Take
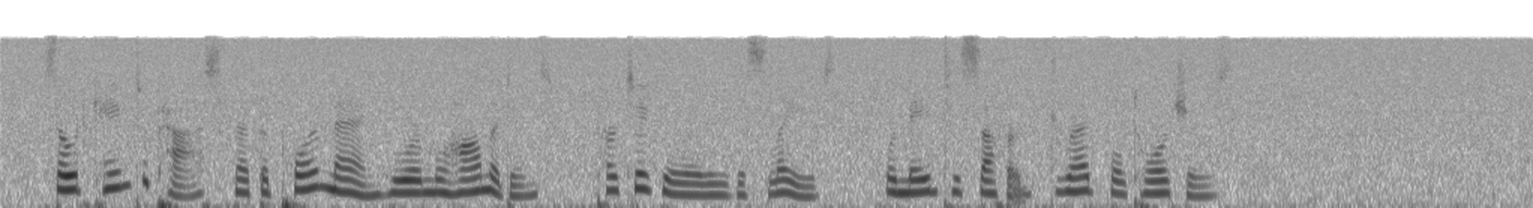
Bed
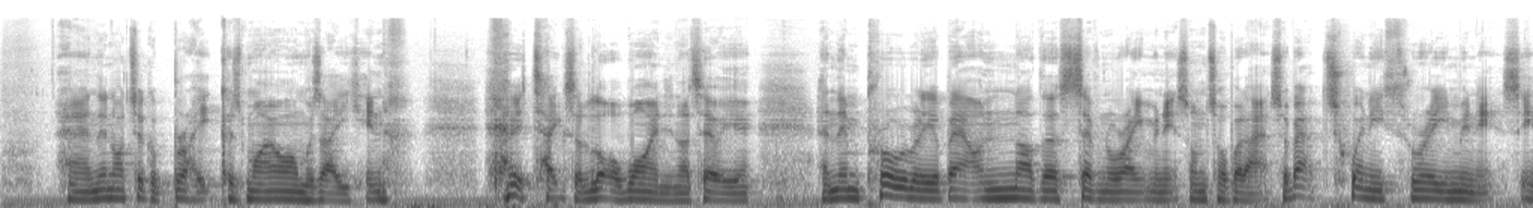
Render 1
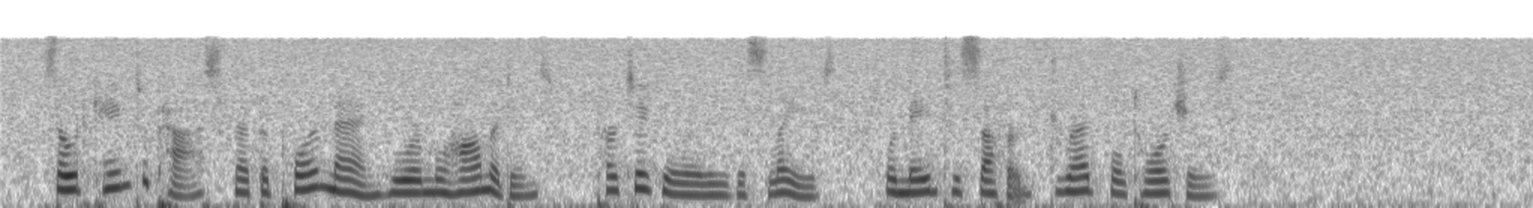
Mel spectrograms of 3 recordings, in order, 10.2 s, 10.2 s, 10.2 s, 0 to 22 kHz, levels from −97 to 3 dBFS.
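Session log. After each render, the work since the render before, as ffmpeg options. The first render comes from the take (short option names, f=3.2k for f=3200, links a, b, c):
-af "afftdn=nr=13:nf=-41"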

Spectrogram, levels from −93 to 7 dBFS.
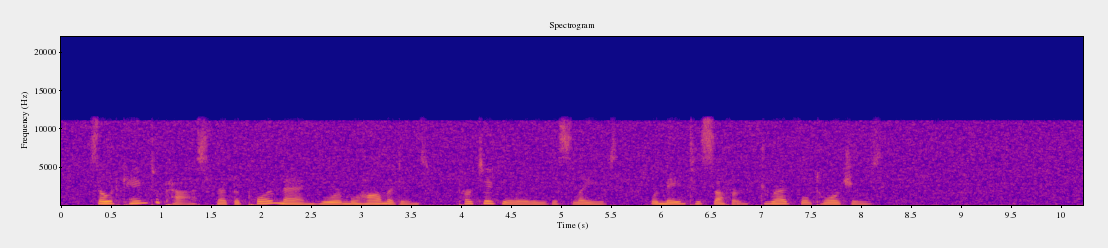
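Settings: -af anull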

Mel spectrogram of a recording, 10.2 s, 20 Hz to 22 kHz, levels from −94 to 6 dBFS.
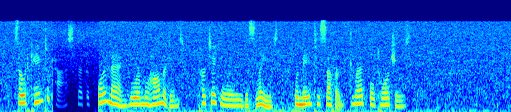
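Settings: -filter_complex "[0:a]asettb=1/sr,asplit=3[a][b][c];[a]atrim=end=1.054[d];[b]atrim=start=1.05:end=1.98,asetpts=PTS-STARTPTS,afade=t=in:d=0.004:c=qsin,afade=t=out:st=0.926:d=0.004:c=qsin,bandpass=f=7.3k:t=q:w=1.4[e];[c]atrim=start=1.976[f];[d][e]acrossfade=d=0.004:c1=hsin:c2=qsin[g];[g][f]acrossfade=d=0.004:c1=qsin:c2=hsin,asettb=1/sr,asplit=3[h][i][j];[h]atrim=end=4.834[k];[i]atrim=start=4.83:end=6.11,asetpts=PTS-STARTPTS,afade=t=in:d=0.004:c=qsin,afade=t=out:st=1.276:d=0.004:c=qsin,lowshelf=f=220:g=11[l];[j]atrim=start=6.106[m];[k][l]acrossfade=d=0.004:c1=hsin:c2=qsin[n];[n][m]acrossfade=d=0.004:c1=qsin:c2=hsin"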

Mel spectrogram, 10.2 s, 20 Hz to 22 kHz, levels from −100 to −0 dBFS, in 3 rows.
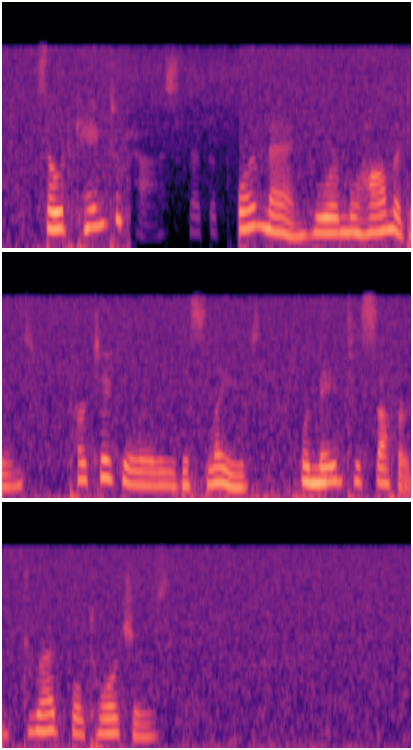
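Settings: -filter_complex "[0:a]asettb=1/sr,asplit=3[a][b][c];[a]atrim=end=0.654[d];[b]atrim=start=0.65:end=1.39,asetpts=PTS-STARTPTS,afade=t=in:d=0.004:c=qsin,afade=t=out:st=0.736:d=0.004:c=qsin,asplit=2[e][f];[f]adelay=16,volume=-7dB[g];[e][g]amix=inputs=2:normalize=0,atrim=end_sample=32634[h];[c]atrim=start=1.386[i];[d][h]acrossfade=d=0.004:c1=hsin:c2=qsin[j];[j][i]acrossfade=d=0.004:c1=qsin:c2=hsin"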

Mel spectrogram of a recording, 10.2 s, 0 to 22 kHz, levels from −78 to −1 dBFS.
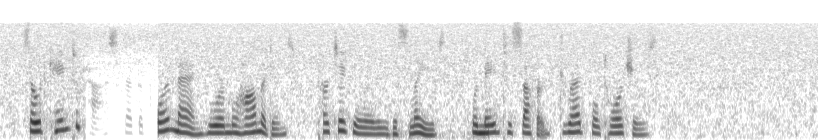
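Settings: -filter_complex "[0:a]acrossover=split=8100[a][b];[b]acompressor=threshold=-55dB:ratio=4:attack=1:release=60[c];[a][c]amix=inputs=2:normalize=0,highpass=100"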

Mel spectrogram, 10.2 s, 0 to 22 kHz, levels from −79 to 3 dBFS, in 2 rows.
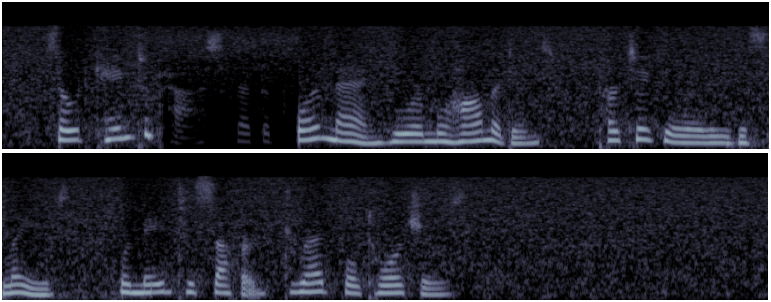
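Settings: -af "acompressor=threshold=-26dB:ratio=10"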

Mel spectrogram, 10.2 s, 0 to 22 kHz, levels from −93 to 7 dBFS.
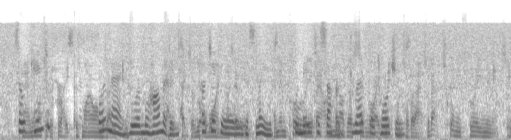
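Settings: -filter_complex "[1:a]volume=-12.5dB[a];[0:a][a]amix=inputs=2:normalize=0"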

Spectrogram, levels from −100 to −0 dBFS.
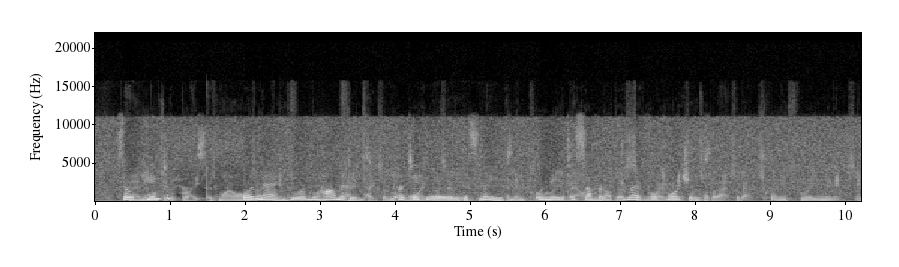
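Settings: -af "volume=10.5dB"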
